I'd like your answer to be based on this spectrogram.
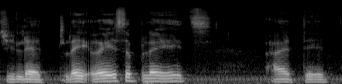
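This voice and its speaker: Speaking in an Austrian accent, a woman uses a dark, mellow tone touched with vocal fry. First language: German. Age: 80s+. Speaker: retired social scientist. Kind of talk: interview. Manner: halting.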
